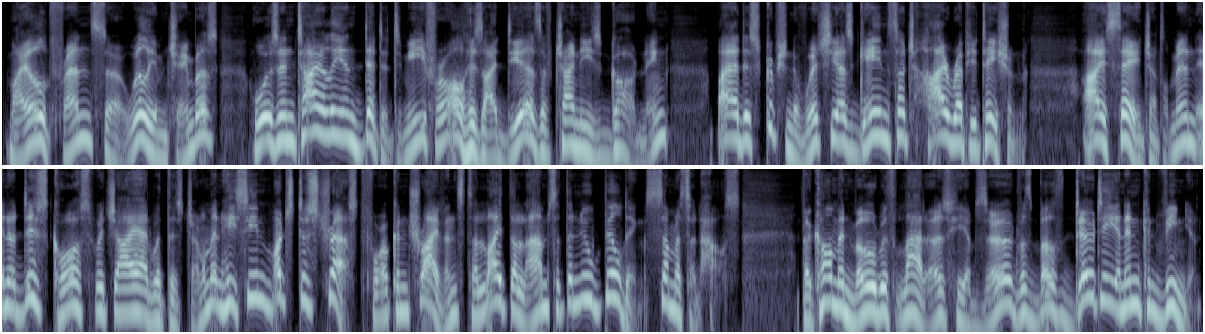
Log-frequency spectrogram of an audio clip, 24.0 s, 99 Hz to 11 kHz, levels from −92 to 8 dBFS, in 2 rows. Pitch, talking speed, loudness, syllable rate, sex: 175 Hz, 175 wpm, -20 LUFS, 5.2 syllables/s, male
